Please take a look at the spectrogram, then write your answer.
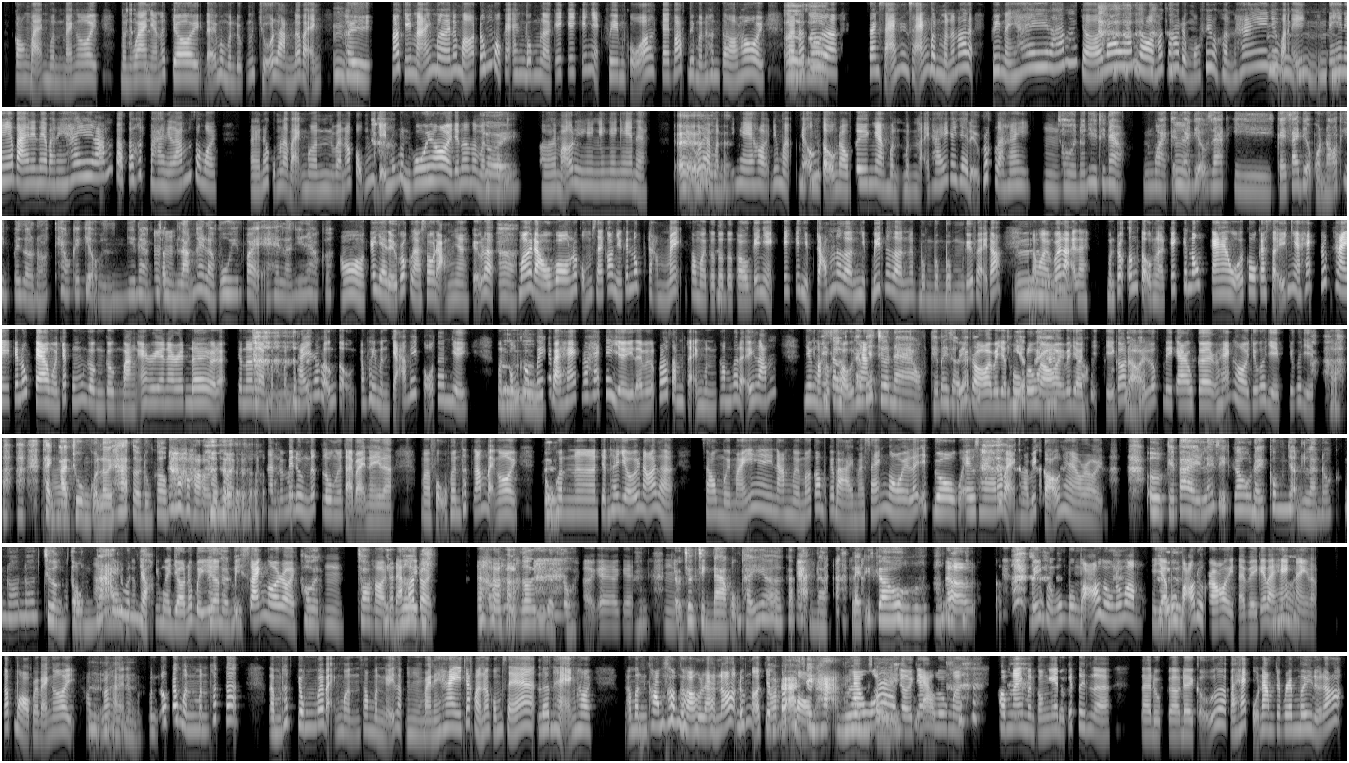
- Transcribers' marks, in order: laugh; laugh; laughing while speaking: "Ờ"; tapping; other background noise; in English: "beat"; laugh; laugh; laughing while speaking: "Ờ"; laugh; laugh; laugh; chuckle; laugh; laughing while speaking: "Ừ"; laugh; laughing while speaking: "không có ngờ"; laugh
- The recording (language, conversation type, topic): Vietnamese, podcast, Bạn có thể kể về bài hát bạn yêu thích nhất không?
